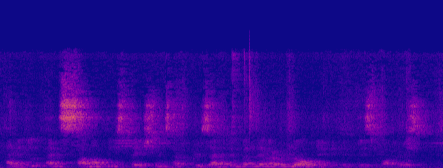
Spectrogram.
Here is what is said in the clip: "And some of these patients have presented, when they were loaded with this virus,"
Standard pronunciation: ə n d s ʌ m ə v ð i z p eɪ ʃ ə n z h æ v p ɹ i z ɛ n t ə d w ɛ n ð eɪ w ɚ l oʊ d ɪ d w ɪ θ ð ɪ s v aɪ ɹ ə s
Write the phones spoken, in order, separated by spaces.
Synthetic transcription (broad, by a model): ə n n s ʌ m ə v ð i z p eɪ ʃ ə n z h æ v p ɹ i z ɛ n t ə d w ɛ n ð eɪ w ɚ l oʊ d ɪ d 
